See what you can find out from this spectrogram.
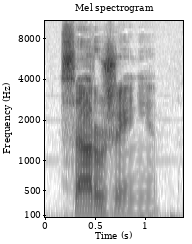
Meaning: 1. construction, building, erection (action) 2. building, structure
- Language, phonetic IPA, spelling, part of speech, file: Russian, [sɐɐrʊˈʐɛnʲɪje], сооружение, noun, Ru-сооружение.ogg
